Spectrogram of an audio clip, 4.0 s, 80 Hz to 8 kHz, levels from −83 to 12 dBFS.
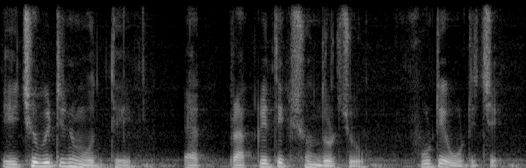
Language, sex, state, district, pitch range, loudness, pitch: Bengali, male, West Bengal, Cooch Behar, 120-175 Hz, -20 LUFS, 135 Hz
